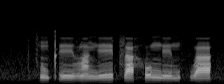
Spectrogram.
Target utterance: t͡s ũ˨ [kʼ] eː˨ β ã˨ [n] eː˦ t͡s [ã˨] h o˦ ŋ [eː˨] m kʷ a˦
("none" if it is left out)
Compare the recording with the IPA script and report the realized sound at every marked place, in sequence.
kʼ, ŋ, a˨, eː˨

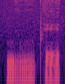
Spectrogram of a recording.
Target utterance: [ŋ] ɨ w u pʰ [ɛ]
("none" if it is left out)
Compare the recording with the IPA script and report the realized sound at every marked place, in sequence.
ŋ, ɛ

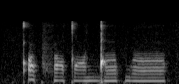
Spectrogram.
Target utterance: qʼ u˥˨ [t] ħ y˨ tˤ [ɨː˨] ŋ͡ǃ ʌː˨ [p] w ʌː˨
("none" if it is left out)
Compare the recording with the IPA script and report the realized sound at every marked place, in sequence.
p, ɨː˨, p

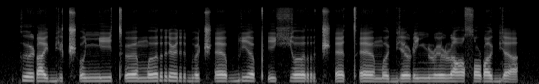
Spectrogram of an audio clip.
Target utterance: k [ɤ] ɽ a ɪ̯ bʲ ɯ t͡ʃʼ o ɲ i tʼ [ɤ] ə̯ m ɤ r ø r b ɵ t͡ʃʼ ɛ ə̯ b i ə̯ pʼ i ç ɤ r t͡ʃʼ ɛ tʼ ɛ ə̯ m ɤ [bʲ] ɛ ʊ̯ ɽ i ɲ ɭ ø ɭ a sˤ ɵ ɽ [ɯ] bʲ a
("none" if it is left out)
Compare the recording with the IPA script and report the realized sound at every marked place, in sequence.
ɯ, ɵ, bʲ, ɤ

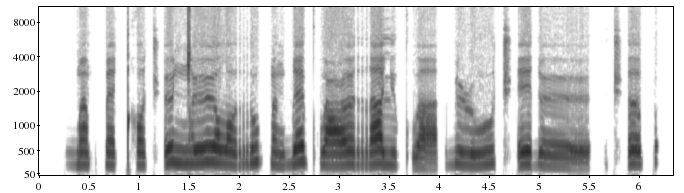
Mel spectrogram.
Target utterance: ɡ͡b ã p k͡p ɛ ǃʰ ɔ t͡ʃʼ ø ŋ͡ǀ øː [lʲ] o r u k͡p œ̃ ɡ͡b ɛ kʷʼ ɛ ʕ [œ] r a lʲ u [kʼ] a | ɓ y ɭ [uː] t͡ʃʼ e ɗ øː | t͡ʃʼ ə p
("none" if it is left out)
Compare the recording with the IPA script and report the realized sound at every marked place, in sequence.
lˠ, œ, kʷʼ, uː

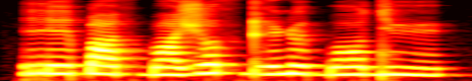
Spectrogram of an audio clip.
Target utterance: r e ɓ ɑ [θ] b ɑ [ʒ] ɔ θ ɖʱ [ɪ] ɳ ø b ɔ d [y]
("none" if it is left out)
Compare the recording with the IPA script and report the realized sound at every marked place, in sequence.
θ, ʒ, ɪ, y

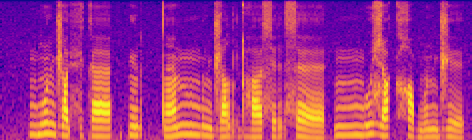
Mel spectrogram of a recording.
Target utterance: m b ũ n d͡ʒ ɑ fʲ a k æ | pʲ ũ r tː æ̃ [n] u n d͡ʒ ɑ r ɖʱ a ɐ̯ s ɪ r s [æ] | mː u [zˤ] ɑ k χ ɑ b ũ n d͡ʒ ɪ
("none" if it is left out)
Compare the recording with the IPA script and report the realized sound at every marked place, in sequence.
mː, ɛ, ʑ

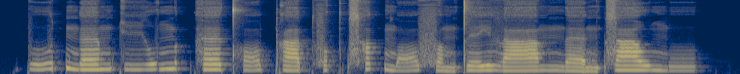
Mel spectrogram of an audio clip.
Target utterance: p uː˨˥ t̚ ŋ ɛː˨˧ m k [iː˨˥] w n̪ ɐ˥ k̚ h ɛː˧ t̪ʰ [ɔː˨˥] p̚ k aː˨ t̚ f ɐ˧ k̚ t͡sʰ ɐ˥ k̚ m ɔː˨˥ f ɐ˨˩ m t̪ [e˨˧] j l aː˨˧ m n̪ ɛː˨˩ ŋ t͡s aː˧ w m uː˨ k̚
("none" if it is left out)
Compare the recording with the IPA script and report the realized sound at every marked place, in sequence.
iː˨˧, ɔː˨˥, e˨˧

